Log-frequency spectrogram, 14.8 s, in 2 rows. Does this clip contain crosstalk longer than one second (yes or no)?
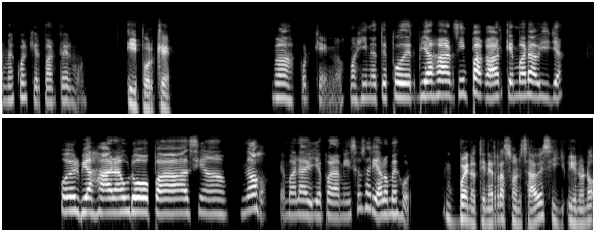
no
